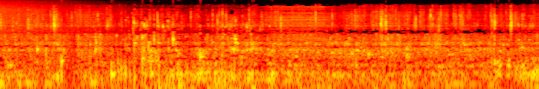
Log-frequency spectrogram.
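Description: Underwater sound picked up by the camera: a murky, uneven rushing of water with many small scattered clicks and crackles.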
